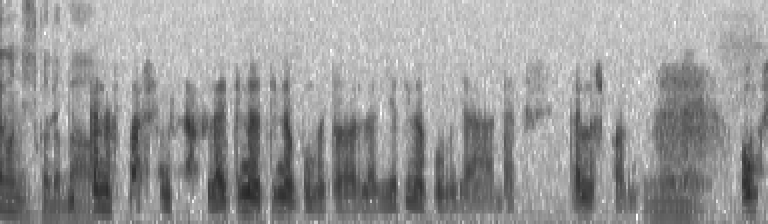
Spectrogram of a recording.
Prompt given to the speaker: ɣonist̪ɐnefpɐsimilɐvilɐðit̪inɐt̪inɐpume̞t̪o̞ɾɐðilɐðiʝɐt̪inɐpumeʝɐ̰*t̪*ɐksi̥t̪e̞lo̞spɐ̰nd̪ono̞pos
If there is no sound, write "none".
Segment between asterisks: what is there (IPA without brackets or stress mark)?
d̪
